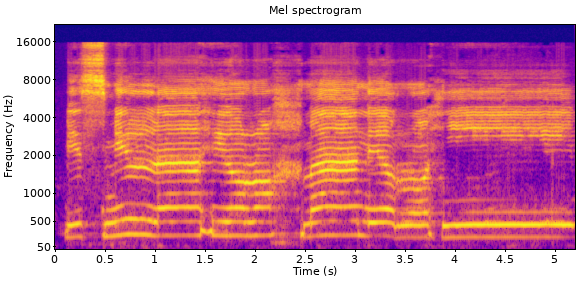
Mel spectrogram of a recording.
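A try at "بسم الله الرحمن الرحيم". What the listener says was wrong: sekali lagi r-nya ditekan rnya bertasdid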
